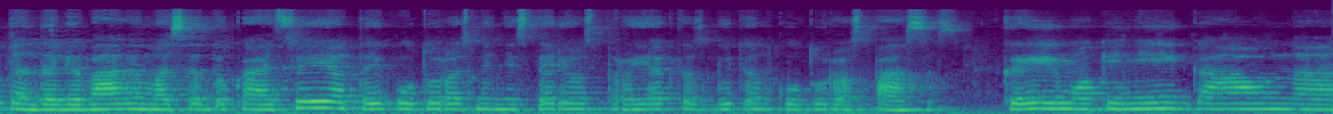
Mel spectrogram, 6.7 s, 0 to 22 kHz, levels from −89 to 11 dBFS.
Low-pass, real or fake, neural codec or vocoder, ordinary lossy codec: 14.4 kHz; real; none; Opus, 24 kbps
